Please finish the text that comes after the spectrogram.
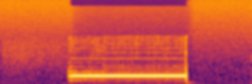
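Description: A single steady electronic ringback tone of an outgoing phone call to the firm Invacare sounds for just under a second, a clear sustained pitch with a slight buzzy edge, loud, then cuts off abruptly into silence.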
